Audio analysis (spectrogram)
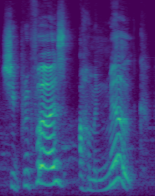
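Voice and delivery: usual speaking voice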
